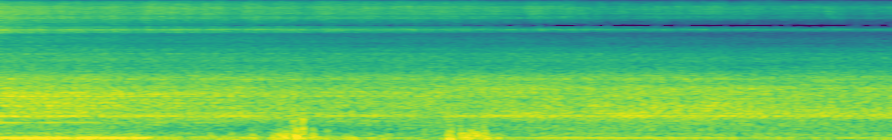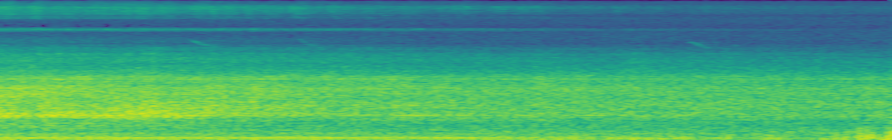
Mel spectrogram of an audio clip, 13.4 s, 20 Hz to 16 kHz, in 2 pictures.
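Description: Class 43 HST diesel train receding, its running noise fading steadily into the distance, with a low engine hum dropping away about a second in and two dull thumps a couple of seconds in.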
